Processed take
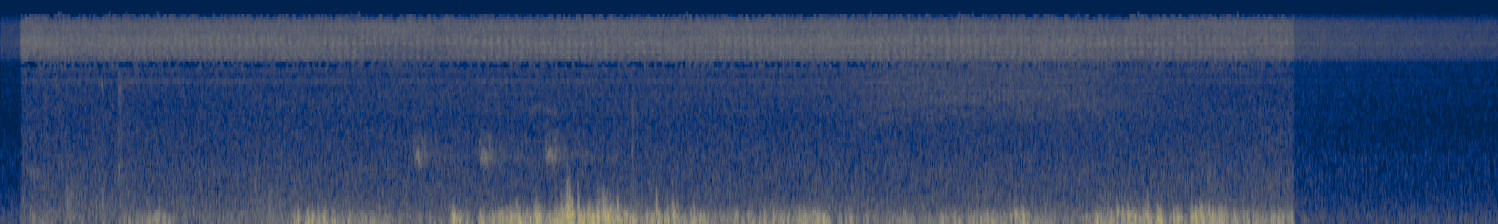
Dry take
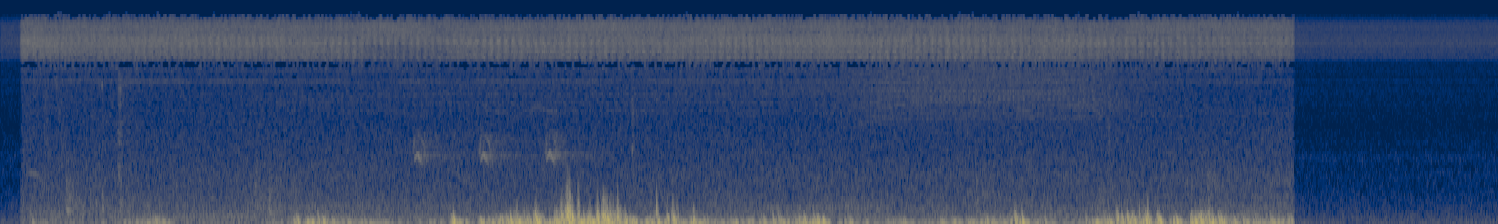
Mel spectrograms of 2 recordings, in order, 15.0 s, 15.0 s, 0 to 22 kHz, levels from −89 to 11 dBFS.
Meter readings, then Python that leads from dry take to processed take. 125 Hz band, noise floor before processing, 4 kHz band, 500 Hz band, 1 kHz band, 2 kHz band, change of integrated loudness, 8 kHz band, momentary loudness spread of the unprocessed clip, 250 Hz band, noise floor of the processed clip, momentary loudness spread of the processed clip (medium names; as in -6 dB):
+0.5 dB, -53 dBFS, +0.5 dB, +2.5 dB, +0.5 dB, +0.5 dB, 0.0 dB, +0.5 dB, 9 LU, +3.5 dB, -51 dBFS, 20 LU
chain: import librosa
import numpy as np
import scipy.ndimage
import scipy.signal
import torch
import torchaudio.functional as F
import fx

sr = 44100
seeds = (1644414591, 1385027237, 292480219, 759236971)

y = fx.echo_thinned(x, sr, ms=317, feedback_pct=82, hz=420.0, wet_db=-16)
y = fx.whisperise(y, sr, seeds[0])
